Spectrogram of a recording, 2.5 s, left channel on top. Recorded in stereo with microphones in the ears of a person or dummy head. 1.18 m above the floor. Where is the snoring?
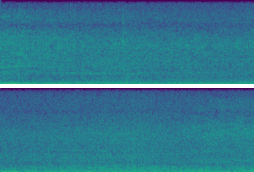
No snoring in this recording.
